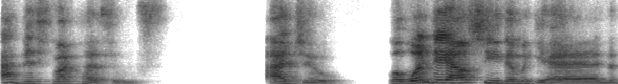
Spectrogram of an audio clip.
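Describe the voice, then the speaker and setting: A woman speaks at a fairly slow pace in an animated tone, with vocal fry and very wide pitch swings. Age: 50s. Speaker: podcast host. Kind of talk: casual monologue.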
